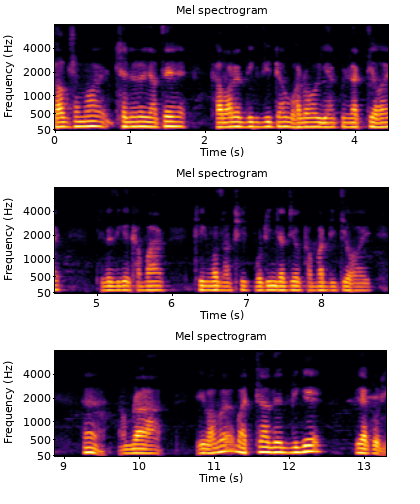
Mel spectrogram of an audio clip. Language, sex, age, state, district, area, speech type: Bengali, male, 45-60, West Bengal, Uttar Dinajpur, rural, spontaneous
